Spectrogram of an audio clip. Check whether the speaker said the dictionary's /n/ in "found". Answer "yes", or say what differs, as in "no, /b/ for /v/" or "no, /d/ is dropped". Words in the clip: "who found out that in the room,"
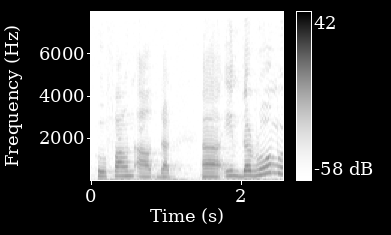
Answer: yes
